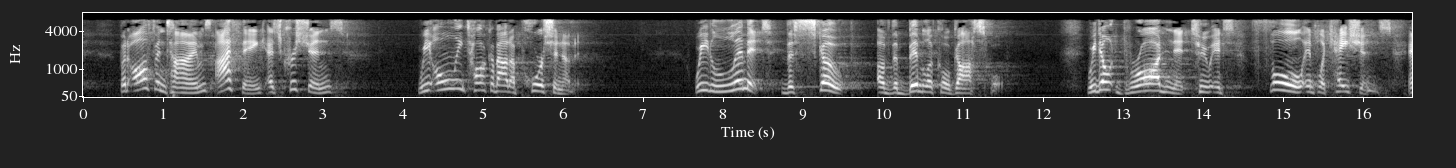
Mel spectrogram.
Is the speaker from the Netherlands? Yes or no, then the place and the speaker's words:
no; Southern United States, United States; accent: southern redneck; I still have my southern redneck accent, which is not quite as novel where I'm from.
